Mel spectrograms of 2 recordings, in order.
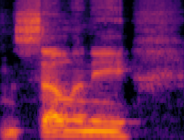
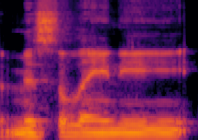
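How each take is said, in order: First: It is said with a British pronunciation. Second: It is said with an American pronunciation. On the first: "In British English, it's miscellany" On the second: "I think in America it's pronounced"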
